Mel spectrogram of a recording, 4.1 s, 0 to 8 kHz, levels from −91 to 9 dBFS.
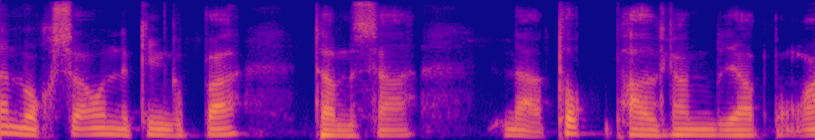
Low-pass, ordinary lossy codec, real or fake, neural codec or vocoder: none; none; fake; codec, 16 kHz, 2 kbps, X-Codec, HuBERT features, trained on general audio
